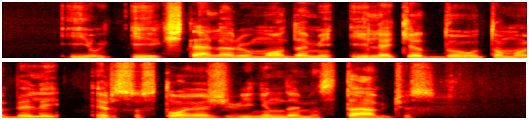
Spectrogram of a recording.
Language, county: Lithuanian, Utena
